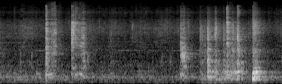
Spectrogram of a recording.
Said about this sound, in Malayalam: ഇങ്ങനെ വഴറ്റണം, നന്നായിട്ട് വഴറ്റണം.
